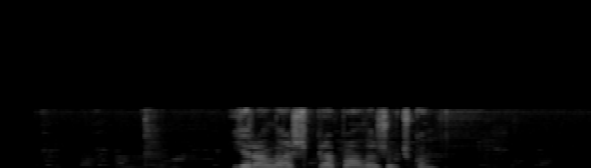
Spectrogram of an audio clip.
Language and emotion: Russian, neutral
